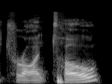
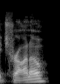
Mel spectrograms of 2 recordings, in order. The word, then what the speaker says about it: Toronto: I always, while traveling internationally, try to put emphasis on the last T, Toronto, because often Canadians, we just roll it and say Toronto really quickly, and people think I'm from a place in Italy or Latin America.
